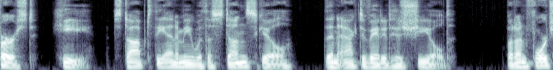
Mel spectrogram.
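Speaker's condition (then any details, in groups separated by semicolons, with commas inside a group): No condition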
